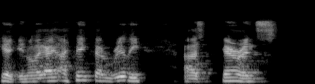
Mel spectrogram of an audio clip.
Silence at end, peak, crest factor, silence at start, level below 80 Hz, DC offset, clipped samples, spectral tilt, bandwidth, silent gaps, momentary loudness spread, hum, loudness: 0.4 s; -6 dBFS; 18 dB; 0 s; -68 dBFS; under 0.1%; under 0.1%; -4 dB/octave; 8.6 kHz; none; 10 LU; none; -22 LUFS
